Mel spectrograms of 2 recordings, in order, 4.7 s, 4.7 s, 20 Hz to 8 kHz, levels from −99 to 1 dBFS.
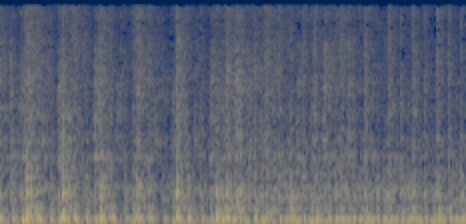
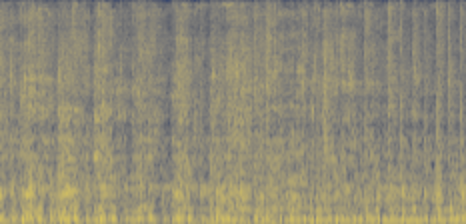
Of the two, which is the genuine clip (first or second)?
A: first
